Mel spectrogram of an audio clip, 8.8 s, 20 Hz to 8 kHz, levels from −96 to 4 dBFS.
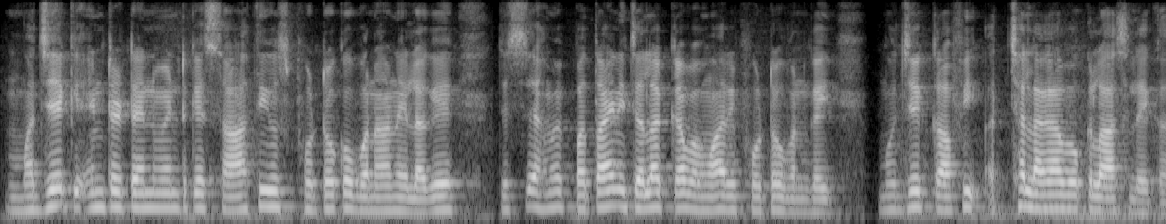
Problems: background sounds at intervals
